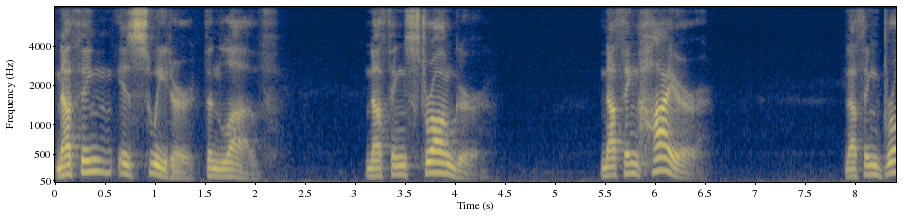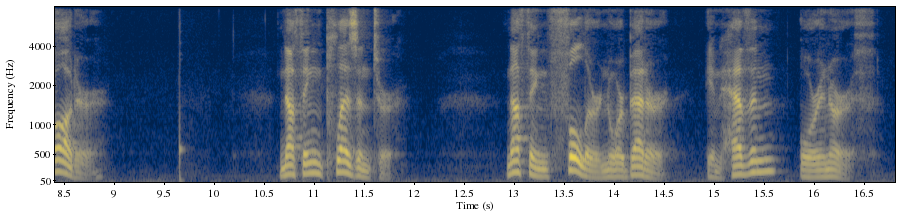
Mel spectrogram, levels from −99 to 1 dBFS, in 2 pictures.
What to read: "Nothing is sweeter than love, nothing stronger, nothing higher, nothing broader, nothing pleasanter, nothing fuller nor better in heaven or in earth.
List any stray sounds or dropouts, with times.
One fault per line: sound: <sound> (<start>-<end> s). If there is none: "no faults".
sound: tap (9.6-9.8 s)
